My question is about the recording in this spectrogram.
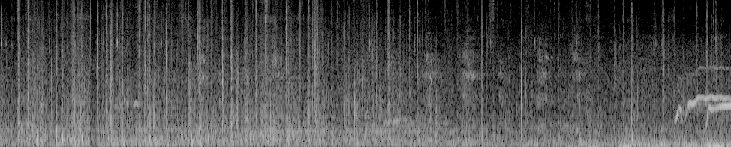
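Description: Hoofbeats of several ridden horses heading toward the edge of a forest: a continuous run of many clip-clop strikes at a steady, fairly loud level, holding throughout.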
